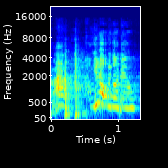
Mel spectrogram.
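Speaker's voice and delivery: normal talking voice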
